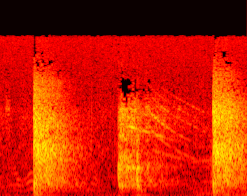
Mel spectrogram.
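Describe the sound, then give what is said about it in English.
Musket shots in a frontier battle scene with Colonel Davy Crockett: three loud, sharp reports, each followed by a rough, decaying rumble, with gaps of under a second between them. “Golly, Colonel, two shots and two dead.”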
